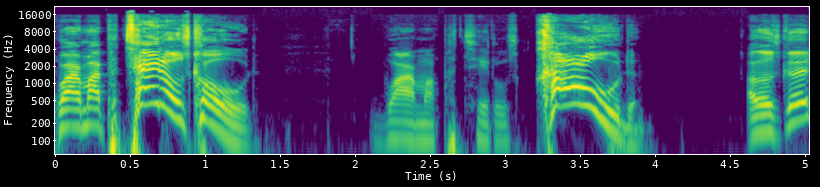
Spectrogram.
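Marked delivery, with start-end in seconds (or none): 0.0-3.9 angry, furious delivery. Actor at a table reading, repeating takes of one line: angry line reading. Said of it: "I really feel the anger".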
